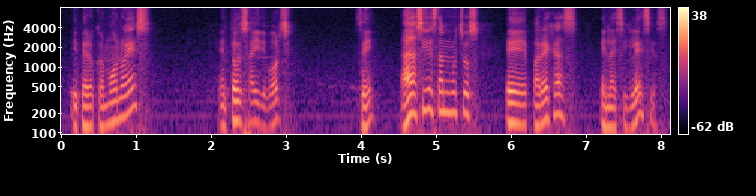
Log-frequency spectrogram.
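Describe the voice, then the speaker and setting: A man preaching a sermon, teaching the congregation and checking in with frequent questions. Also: mid-range voice. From Mexico. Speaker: pastor.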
